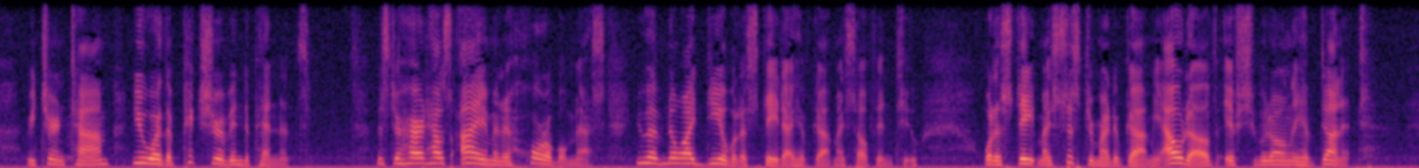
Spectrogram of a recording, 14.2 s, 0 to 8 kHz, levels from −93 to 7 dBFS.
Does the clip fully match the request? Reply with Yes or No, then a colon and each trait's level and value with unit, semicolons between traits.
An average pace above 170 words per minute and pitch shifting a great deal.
Yes: average, 190 wpm; wide, 6.1 semitones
